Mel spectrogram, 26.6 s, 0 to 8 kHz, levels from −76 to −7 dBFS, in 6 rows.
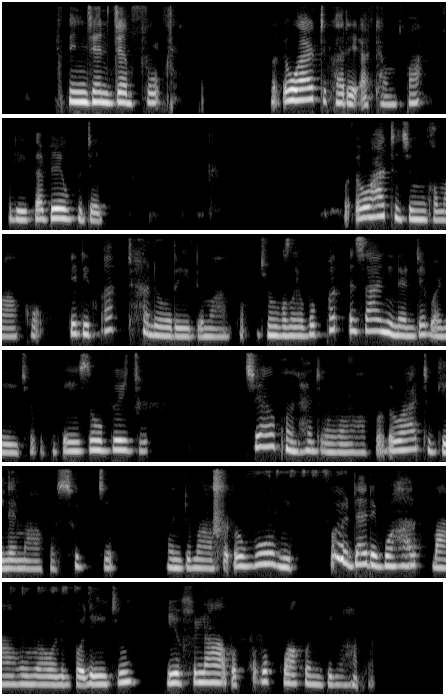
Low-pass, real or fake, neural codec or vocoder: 7.2 kHz; fake; codec, 24 kHz, 0.9 kbps, WavTokenizer, small release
